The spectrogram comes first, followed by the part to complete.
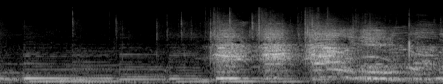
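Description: A group of young children singing together over instrumental accompaniment, the voices loudest in the second half.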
